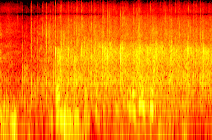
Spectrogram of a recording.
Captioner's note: applause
